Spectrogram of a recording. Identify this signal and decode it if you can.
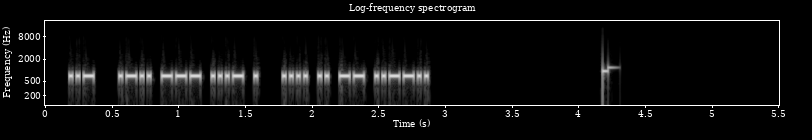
Morse code, heard as a keyed tone, about 41 wpm, 700 Hz. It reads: U LOVE HIM?
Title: Sentences from Top 400 Words and Abbreviations 45wpm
